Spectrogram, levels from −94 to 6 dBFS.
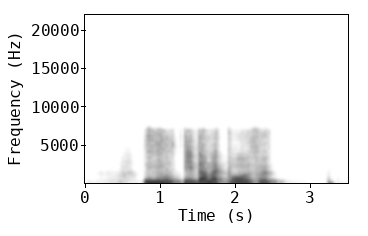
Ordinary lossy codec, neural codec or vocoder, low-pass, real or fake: MP3, 64 kbps; codec, 16 kHz, 0.5 kbps, X-Codec, HuBERT features, trained on general audio; 7.2 kHz; fake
